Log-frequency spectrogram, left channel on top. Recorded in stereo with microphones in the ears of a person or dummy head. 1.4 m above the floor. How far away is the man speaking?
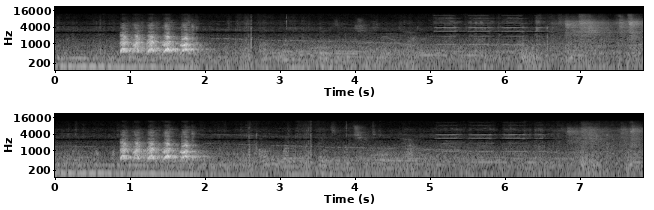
About 4.5 m.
